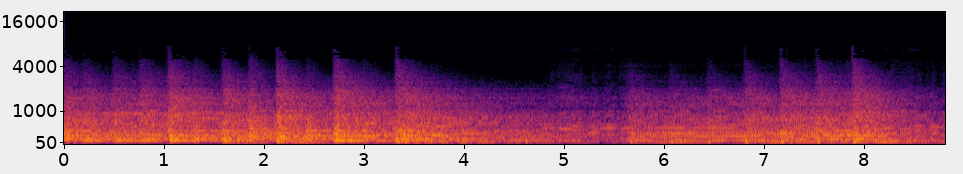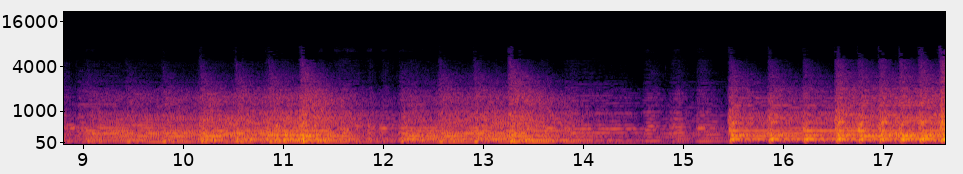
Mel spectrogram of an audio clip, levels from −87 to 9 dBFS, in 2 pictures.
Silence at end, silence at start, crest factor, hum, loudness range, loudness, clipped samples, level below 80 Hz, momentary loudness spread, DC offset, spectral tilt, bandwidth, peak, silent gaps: 0 s; 0 s; 20 dB; none; 6 LU; -23 LUFS; under 0.1%; -40 dBFS; 13 LU; under 0.1%; -10.5 dB/octave; 5.2 kHz; -2 dBFS; none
